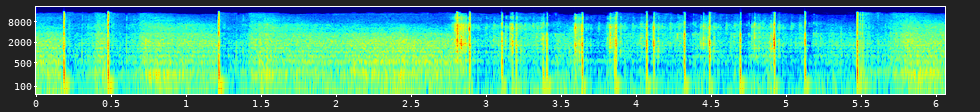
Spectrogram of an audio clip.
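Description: Aerial fireworks shells bursting: a few sharp bangs in the first second or so, then from about three seconds in a quick run of sharp pops, several a second.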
